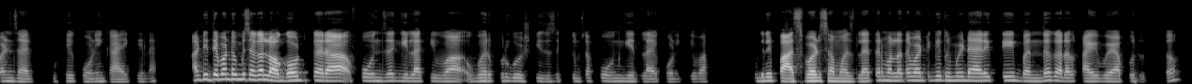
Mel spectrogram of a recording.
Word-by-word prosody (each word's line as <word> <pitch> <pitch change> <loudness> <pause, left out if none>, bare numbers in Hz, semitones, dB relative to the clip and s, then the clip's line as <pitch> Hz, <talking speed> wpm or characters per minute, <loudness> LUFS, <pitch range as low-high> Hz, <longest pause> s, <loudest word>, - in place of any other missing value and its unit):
पण 150 0 -5
जाईल, 130 -4 -4 0.2
कुठे 145 +2 -13
कोणी 135 0 -10
काय 120 -2 -5
केलं 135 +1 -18
आहे 150 - -17 0.3
आणि 215 +4 -1
तिथे 230 - +3
पण 240 0 +2
तुम्ही 235 0 +1
सगळं 220 0 +6
लॉगआउट 185 0 +5
करा. 170 -2 +7
फोन 165 -2 -5
जर 165 +1 -3
गेला 150 -1 0
किंवा 145 -1 -2 0.2
भरपूर 155 +2 -6
गोष्टी, 150 -2 -9
जसं 140 +2 -15
की - - -37
तुमचा 145 +1 -13
फोन 145 -1 -10
घेतलाय 135 -3 -6
कोणी 130 -2 -15
किंवा 130 0 -12
कुठतरी 155 +4 -7
पासवर्ड 155 +3 +5
समजला 145 -2 -1
आहे, 145 - -3
तर 185 - -2
मला 175 0 +1
तर - - 0
वाटतं 185 0 -1
की 195 - -2
तुम्ही 185 0 -2
डायरेक्ट 180 0 +1
ते 185 - +2
बंद 150 +3 -4
कराल 165 -5 0
काही 140 0 0
वेळापुरतं 140 +4 -7
150 Hz, 215 wpm, -21 LUFS, 140-175 Hz, 0.3 s, करा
